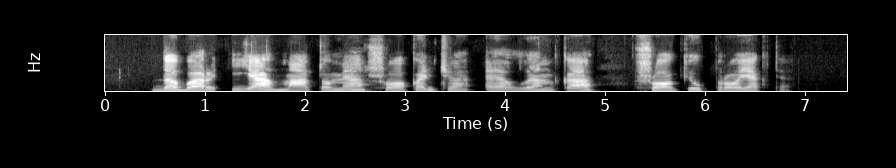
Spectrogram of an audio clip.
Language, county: Lithuanian, Utena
